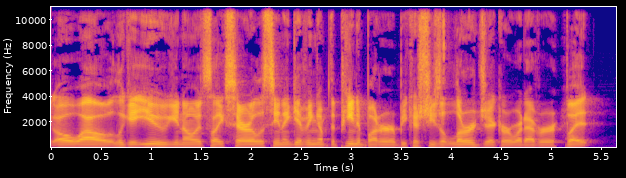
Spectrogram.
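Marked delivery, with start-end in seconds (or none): none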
